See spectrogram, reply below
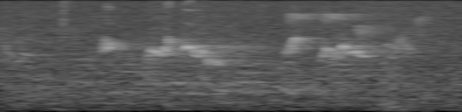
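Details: Red-whiskered bulbul, a decoy bird used in trapping, singing to challenge rivals: short warbled, slurred phrases in brief bursts over a quiet background.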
